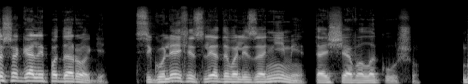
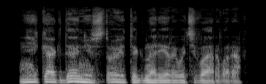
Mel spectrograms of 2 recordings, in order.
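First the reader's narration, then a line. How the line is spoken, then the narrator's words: Whisper. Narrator (Russian): прошептал Ток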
